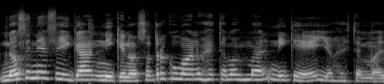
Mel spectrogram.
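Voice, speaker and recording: Fairly quick speech with lively intonation over noticeable background noise. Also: man. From Cuba. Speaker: vlogger. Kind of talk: casual vlog monologue. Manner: soft-spoken.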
